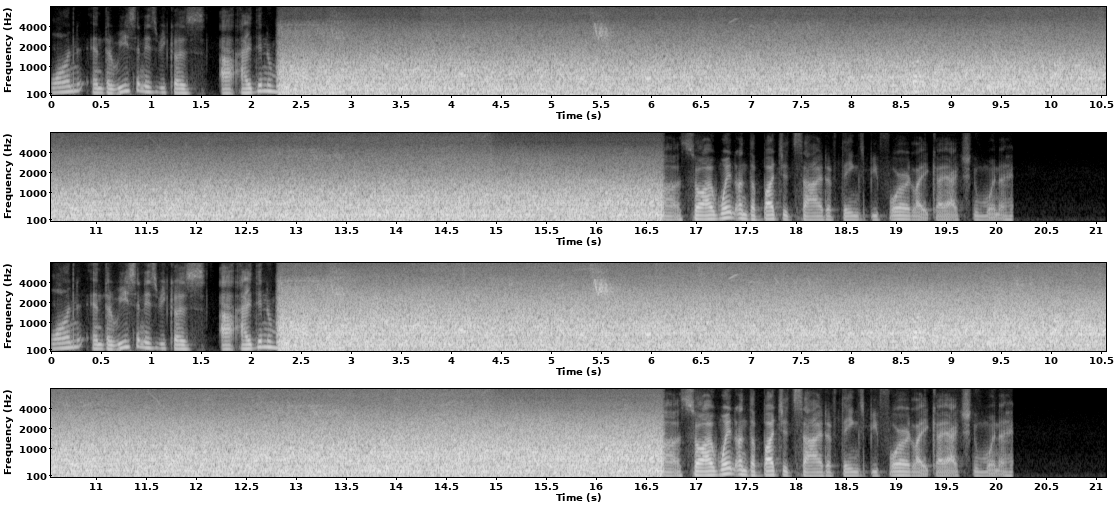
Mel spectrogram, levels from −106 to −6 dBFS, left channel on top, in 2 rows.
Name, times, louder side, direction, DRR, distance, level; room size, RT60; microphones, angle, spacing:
voice 1, 0.0-1.4 1.7-2.4 2.7-5.0 5.4-6.0 6.3-7.4 7.6-8.0 8.6-8.7 9.4-10.4 10.7-12.2 12.8-17.8 18.1-18.6 18.9-20.2, right 2 dB, 80° right, 3.3 m, -30 dB
sound 1, 2.3-16.7, right 3 dB, 55° right, 1.6 m, -18 dB
sound 2, 3.7-15.0, right 3 dB, 35° right, 4.5 m, -30 dB
head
